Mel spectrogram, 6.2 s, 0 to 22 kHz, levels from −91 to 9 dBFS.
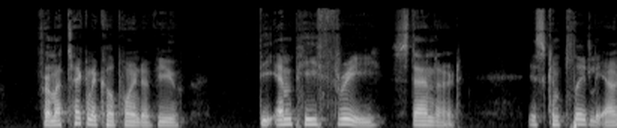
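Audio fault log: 0.67 to 1.67 s, channel delay (comb filtering): for this second of the speech one channel runs late by roughly a tenth of a millisecond, a few samples, and the mono sum cancels their shared content at evenly spaced frequencies, the first notch near 5 kHz, leaving the upper range hollow and phasey.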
